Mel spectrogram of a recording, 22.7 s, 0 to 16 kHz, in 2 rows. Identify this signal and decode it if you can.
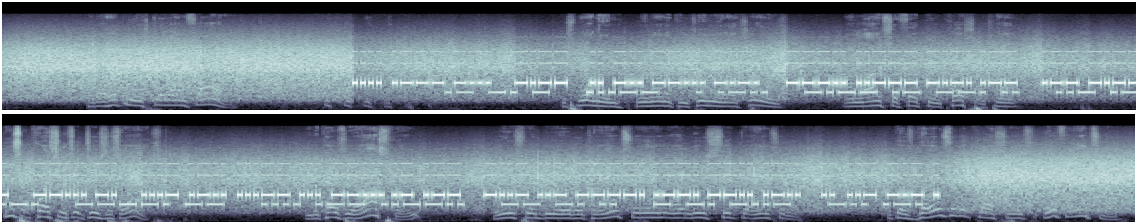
Morse code, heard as two keyed tones, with radio static. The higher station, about 30 wpm, 930 Hz: HJB Y ID7C 82CW WY 7N VL3S7AW XU9PZL IUKE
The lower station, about 22 wpm, 610 Hz: ANT 3 EL YAGI UP 9M HW? MNI TNX DR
